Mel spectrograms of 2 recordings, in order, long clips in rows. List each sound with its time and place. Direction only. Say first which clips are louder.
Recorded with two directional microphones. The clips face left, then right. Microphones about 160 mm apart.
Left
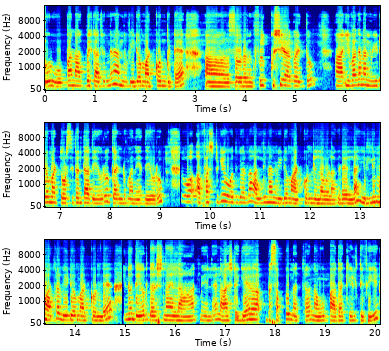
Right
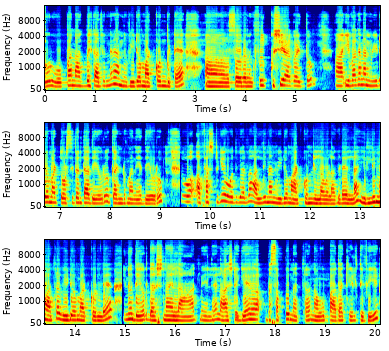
0.0 s a woman's voice: right 2 dB; 25° right (ahead or behind)
16.6 s a woman's voice: right 3 dB; 20° right (ahead or behind)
